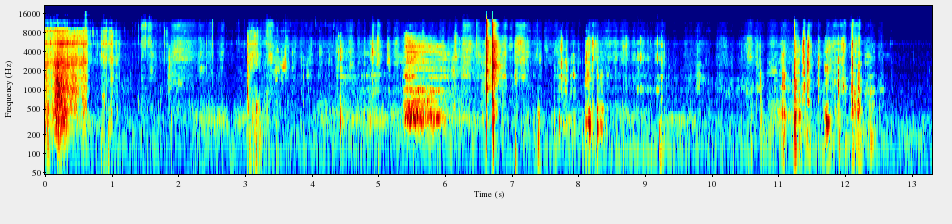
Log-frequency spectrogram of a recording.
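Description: Paper and thin card rustling and crinkling in the hands as a folded instruction leaflet is opened and turned over, with a louder crackle at the start, a sharp click about halfway through, and another run of crackles near the end.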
